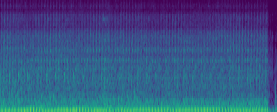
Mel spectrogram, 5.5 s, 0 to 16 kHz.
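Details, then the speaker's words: 1978 Ford backhoe diesel, first run in decades, oil pressure gauge just hooked up: even, steady chug at about two and a half beats a second with no misses before shutdown; runs really well. "it does run really well though so that's got me excited"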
